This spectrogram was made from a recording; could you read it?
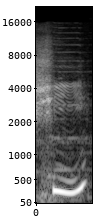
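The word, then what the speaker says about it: щи (四): В Китае и Японии несчастливыми считаются числа 4 и 9, поскольку 4 произносится по-японски как «щи», что созвучно слову «смерть», а 9 «кю» напоминает слово «боль».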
